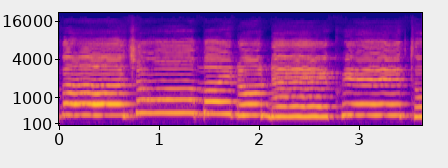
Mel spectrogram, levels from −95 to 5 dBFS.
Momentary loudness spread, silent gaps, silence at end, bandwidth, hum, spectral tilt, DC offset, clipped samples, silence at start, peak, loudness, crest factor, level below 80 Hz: 7 LU; none; 0 s; 12 kHz; none; 0 dB/octave; under 0.1%; under 0.1%; 0 s; -4 dBFS; -16 LUFS; 14 dB; -82 dBFS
